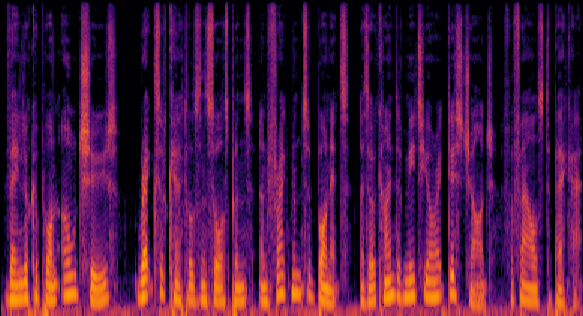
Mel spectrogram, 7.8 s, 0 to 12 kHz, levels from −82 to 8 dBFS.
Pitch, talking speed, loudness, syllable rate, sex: 120 Hz, 195 wpm, -19 LUFS, 4.9 syllables/s, male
